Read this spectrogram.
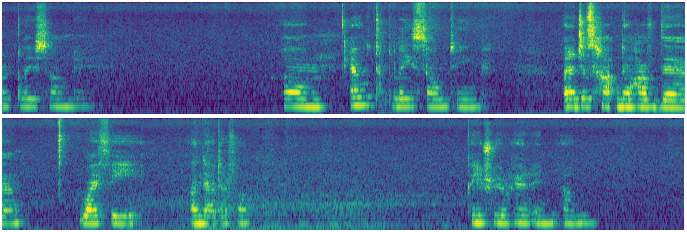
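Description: A young woman sings softly close by.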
